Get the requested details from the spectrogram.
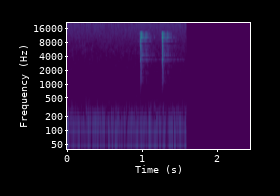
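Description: Two soft electronic blips sound as a game menu selection changes.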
